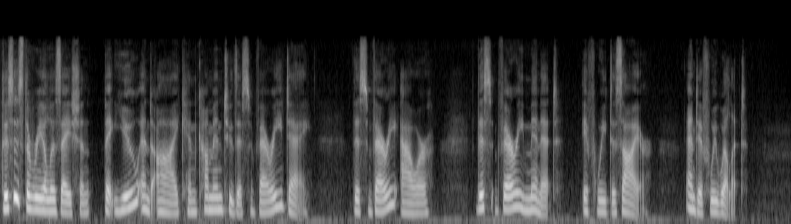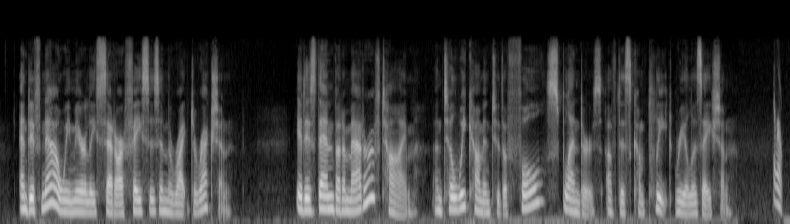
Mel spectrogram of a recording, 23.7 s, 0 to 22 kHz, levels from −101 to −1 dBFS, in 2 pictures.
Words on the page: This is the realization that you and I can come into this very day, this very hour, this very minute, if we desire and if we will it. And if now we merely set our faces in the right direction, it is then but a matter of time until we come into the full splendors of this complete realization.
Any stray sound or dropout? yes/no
yes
